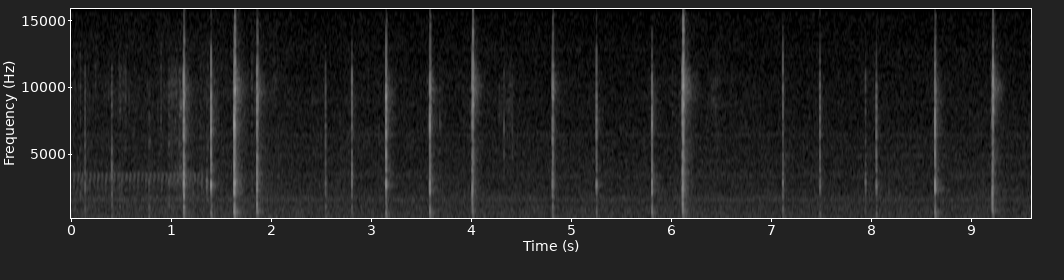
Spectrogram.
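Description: A metal pen tip taps quickly on a clear plastic blister pack holding paint pens, producing 18 sharp, bright clicks at an uneven pace. Each click is quiet and very short, with almost no ring.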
